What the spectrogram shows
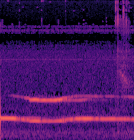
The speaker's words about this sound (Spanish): Apenas se hizo de noche, los lobos llegaron. Al escuchar los primeros aullidos, Rosa Luna se asomó a la ventana.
